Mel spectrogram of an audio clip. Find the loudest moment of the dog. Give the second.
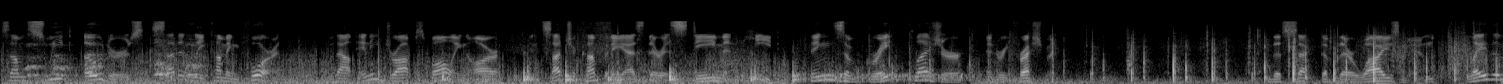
2 s.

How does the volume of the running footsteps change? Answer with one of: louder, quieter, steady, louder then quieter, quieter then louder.
quieter then louder.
